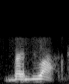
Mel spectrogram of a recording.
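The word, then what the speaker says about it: Badoit: Бадуа, ударение на последнем слоге, как все во французском.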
